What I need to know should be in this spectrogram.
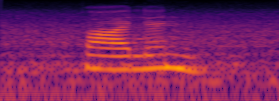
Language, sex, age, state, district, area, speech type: Hindi, female, 18-30, Madhya Pradesh, Narsinghpur, rural, read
